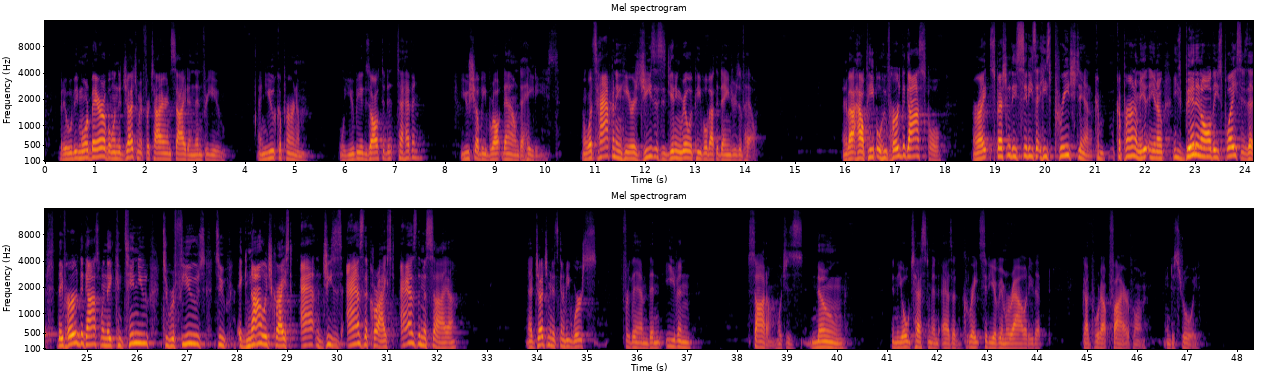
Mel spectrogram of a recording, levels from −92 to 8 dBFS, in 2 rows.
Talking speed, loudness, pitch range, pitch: 160 wpm, -23 LUFS, 135-205 Hz, 165 Hz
